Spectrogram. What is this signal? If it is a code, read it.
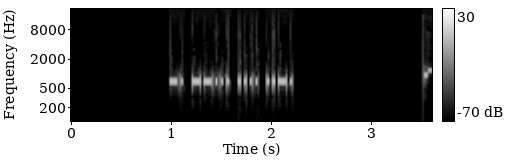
Morse code, heard as a keyed tone, about 43 wpm, 700 Hz. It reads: N7HF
